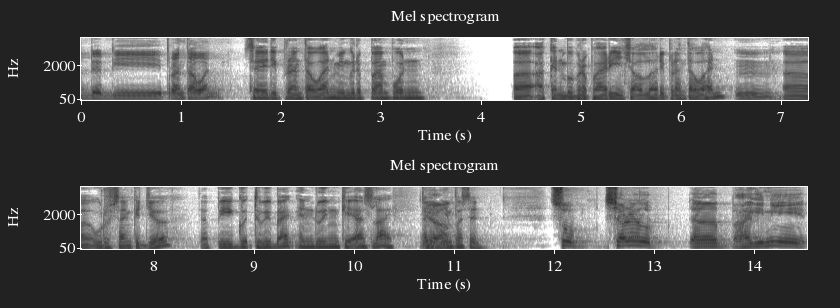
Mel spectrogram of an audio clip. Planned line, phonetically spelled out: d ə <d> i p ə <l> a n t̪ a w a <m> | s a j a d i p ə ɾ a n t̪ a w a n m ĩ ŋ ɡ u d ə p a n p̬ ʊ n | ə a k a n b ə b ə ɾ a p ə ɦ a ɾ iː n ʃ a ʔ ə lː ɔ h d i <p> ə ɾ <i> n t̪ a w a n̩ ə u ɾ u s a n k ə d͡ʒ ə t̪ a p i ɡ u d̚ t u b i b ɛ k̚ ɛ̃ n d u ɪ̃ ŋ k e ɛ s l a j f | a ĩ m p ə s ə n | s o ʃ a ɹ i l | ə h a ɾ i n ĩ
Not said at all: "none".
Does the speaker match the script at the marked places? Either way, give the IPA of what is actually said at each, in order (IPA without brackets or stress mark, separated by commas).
d, ɾ, n, p, a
